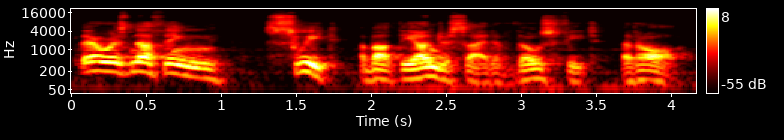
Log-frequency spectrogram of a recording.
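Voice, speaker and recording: Animated man reading fiction. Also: medium pitch, moderate pace, slightly rough. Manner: expressive, storytelling. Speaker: author reading own fiction. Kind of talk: dramatic fiction narration.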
